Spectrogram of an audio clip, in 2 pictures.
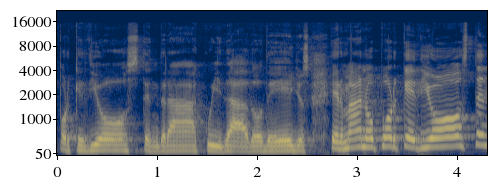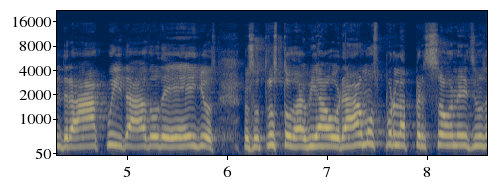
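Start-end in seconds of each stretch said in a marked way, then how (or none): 0.0-2.6 much lower, level and subdued; low-pitched delivery. Shown as a demonstration. Preacher stating God will care for them, in a low voice. Same phrase said low, then emphatically. 3.2-5.9 lifted, insistent preaching voice; raised, emphatic. Shown as a demonstration. Preacher assuring a brother God will care, raised and emphatic. Same phrase repeated high to brother.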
